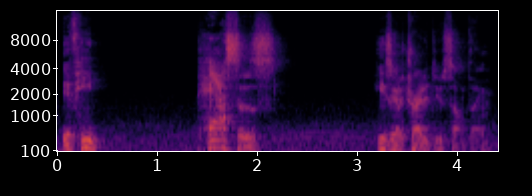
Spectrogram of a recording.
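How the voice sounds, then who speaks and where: A man running a tabletop roleplaying game as game master, narrating casually, with loose swearing and excitable reactions. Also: lowish voice, measured pace, creaky, a little hiss or hum. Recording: background music under the voice. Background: music.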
